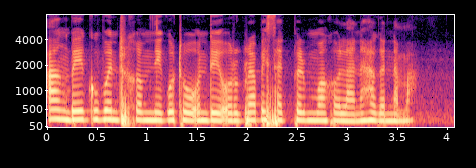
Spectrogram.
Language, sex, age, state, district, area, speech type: Bodo, female, 18-30, Assam, Kokrajhar, rural, read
